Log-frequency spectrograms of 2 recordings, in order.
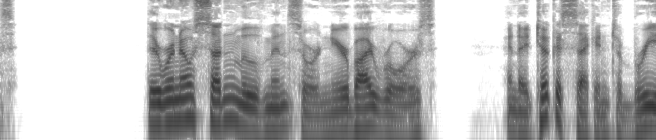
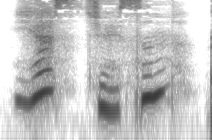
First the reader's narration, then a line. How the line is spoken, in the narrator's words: Adhara purred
